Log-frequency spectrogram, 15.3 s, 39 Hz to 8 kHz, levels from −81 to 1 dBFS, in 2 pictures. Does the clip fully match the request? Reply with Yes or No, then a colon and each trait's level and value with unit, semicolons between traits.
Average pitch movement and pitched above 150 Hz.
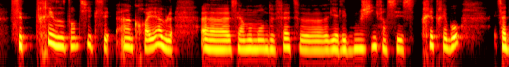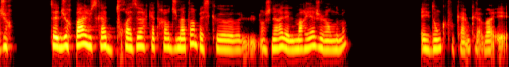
Yes: average, 3.7 semitones; medium, 185 Hz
